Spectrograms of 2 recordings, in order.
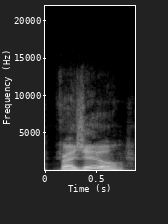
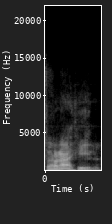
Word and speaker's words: frágil: Fragile. Fragile. We'll get that one, but Did I say it right? No. it's frágil.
